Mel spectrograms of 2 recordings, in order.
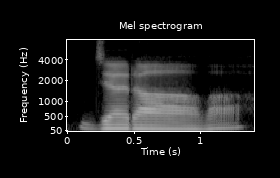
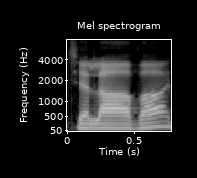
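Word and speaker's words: जरावा: Lank Jarava. Lank Jarava. The L and R can also be interchanged like B and B. Jalava, Jarava is fine.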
